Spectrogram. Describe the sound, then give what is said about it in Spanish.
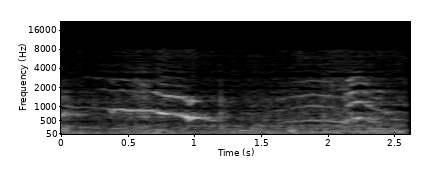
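A drawn-out animal howl wavers up and down, then a second shorter wail follows, fairly loud against a steady background hiss, with no voices. “¿Qué fue eso? Un aullido.”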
